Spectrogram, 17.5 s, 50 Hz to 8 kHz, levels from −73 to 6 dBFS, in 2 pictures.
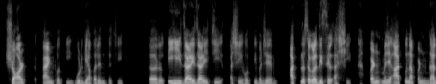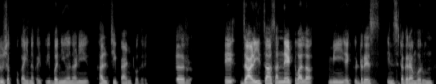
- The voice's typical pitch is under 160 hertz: Yes, medium, 140 Hz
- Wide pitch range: No, average, 3.3 semitones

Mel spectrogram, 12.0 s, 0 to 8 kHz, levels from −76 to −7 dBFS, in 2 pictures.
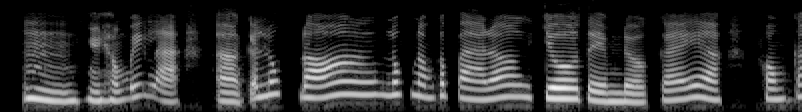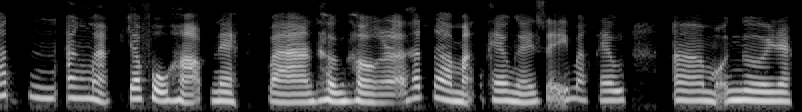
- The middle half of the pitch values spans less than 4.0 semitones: No, average, 4.5 semitones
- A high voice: Yes, high, 225 Hz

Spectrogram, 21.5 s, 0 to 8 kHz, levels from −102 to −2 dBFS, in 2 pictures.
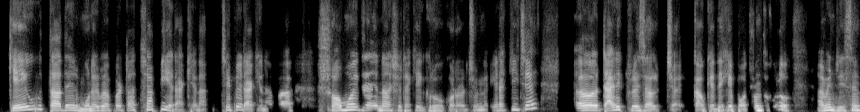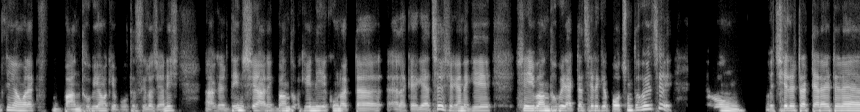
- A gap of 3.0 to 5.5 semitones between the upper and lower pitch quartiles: Yes, average, 3.5 semitones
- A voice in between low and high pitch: Yes, medium, 145 Hz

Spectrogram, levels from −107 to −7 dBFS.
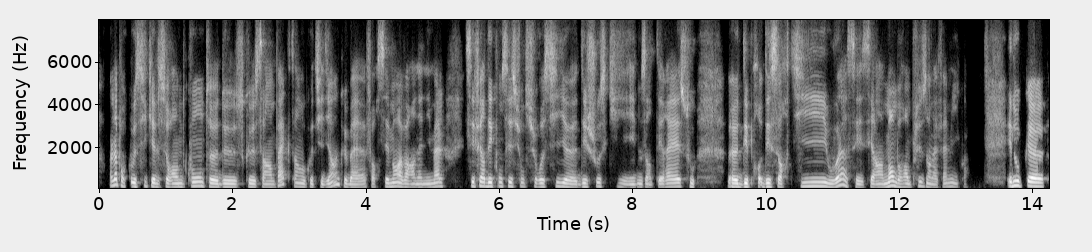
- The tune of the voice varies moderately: Yes, average, 3.4 semitones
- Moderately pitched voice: Yes, medium, 165 Hz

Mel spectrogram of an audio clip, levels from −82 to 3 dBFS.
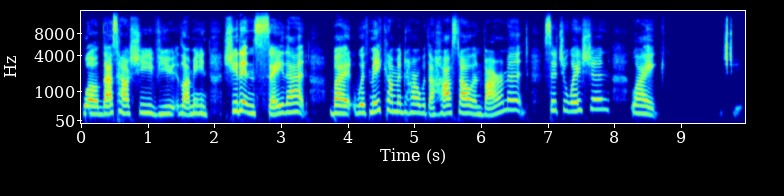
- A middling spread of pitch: Yes, average, 4.4 semitones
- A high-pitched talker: Yes, high, 235 Hz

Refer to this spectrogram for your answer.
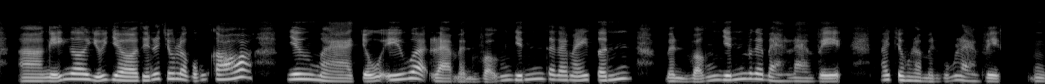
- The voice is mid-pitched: No, high, 200 Hz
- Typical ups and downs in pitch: No, wide, 7.1 semitones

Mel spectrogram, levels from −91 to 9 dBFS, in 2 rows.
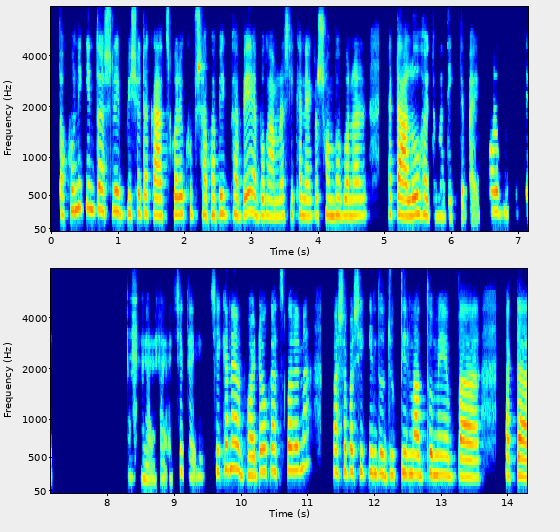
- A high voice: Yes, very high, 250 Hz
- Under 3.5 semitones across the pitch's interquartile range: No, average, 3.8 semitones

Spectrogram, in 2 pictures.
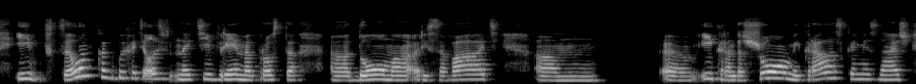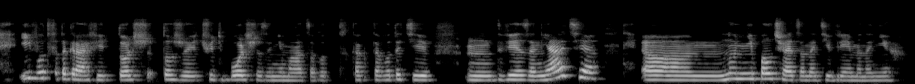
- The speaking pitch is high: Yes, high, 210 Hz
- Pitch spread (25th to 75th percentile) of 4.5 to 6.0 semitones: No, average, 3.1 semitones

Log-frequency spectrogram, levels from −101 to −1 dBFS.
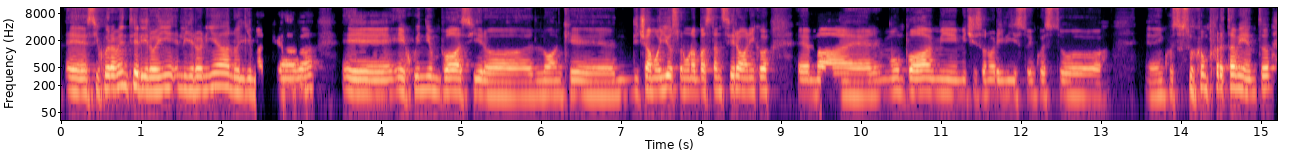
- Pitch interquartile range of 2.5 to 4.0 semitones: Yes, average, 2.9 semitones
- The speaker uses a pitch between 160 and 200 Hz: No, medium, 140 Hz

